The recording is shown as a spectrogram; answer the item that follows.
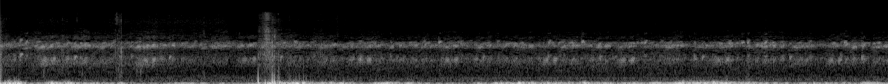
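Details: Wild frogs calling at night in California Park, 8 PM on March 15, 2014: a dense chorus of overlapping croaking trills, steady throughout, with low rumbling traffic or wind noise underneath and a brief loud thump near the third second.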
